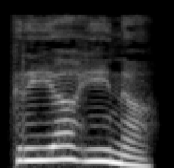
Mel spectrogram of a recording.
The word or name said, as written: ಕ್ರಿಯಾಹೀನ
